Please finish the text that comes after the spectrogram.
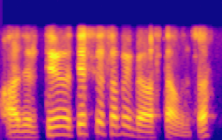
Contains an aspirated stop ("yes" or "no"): yes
